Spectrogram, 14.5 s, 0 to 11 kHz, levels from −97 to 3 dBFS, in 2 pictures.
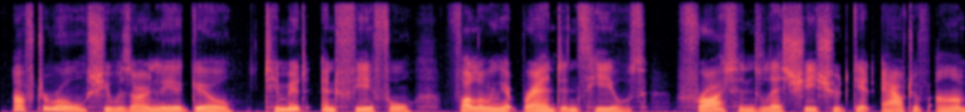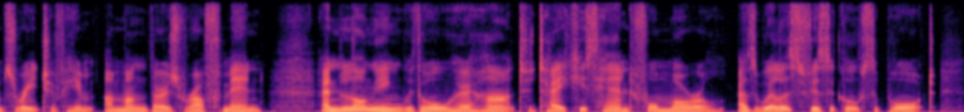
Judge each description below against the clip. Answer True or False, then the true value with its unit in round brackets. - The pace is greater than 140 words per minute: True (190 wpm)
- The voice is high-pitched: False (155 Hz)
